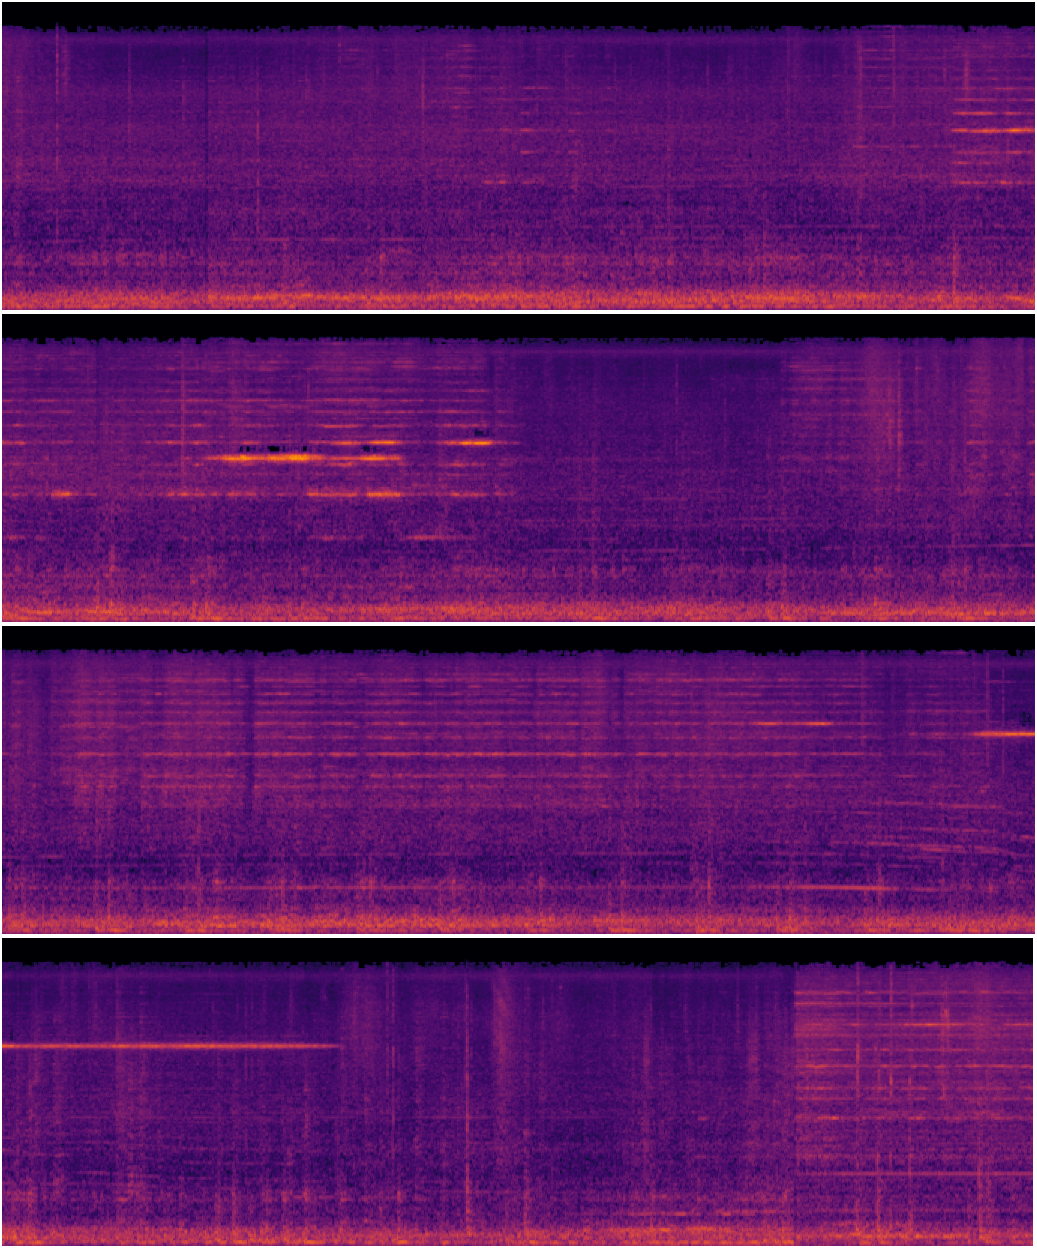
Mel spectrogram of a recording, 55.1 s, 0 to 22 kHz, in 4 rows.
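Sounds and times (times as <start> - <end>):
railcar wheels rumbling: 0.0 - 55.0
high-pitched wheel squeal: 6.1 - 8.2, 12.4 - 20.7, 26.5 - 46.1, 51.8 - 55.0.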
